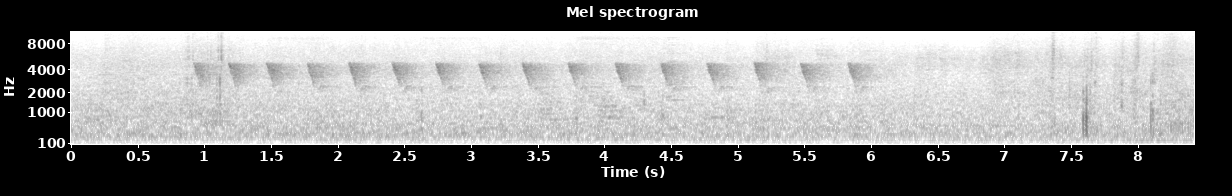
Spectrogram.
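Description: A bird calling: a run of about sixteen quick, high notes, each sliding down in pitch, about three a second for some five seconds, then stopping.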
